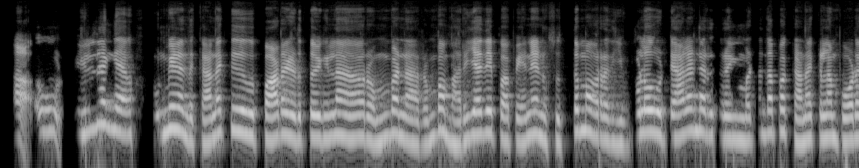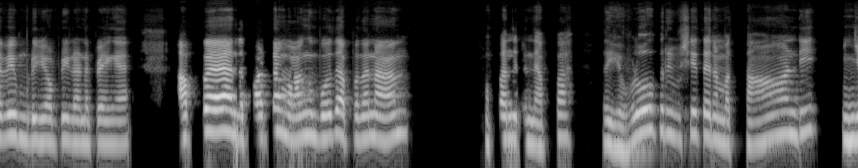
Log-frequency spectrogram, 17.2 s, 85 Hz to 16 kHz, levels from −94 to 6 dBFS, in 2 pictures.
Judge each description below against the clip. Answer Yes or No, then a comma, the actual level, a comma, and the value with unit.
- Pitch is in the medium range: No, high, 220 Hz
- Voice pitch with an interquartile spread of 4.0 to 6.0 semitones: No, average, 3.4 semitones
